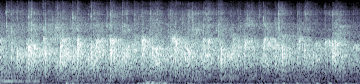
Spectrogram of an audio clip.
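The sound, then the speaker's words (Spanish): An audience applauds Christ together, a dense, steady wash of many hands clapping at once that holds at an even, fairly loud level for several seconds with no voices standing out. “Apláudele a Cristo, no a mí, a Cristo, aleluya.”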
